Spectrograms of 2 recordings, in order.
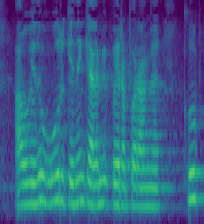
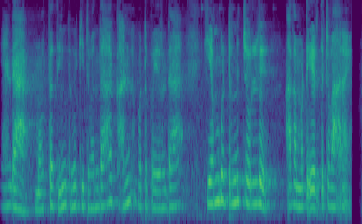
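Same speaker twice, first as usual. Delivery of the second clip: hushed aside; 4 semitones lower, 8 dB quieter than usual. Acted. Mother hides money from son.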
